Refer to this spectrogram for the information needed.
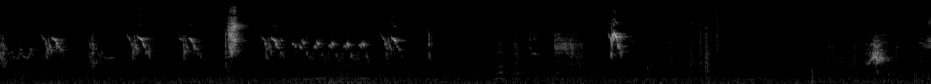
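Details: Pet budgerigar that mimics the family dog and talks to itself: a string of short chirpy notes, then a fast stutter of clipped squeaks, followed by scattered sharp clicks and chirps with gaps between them.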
